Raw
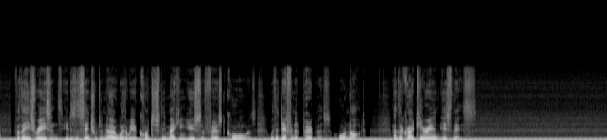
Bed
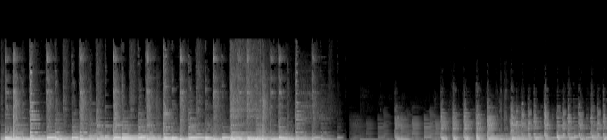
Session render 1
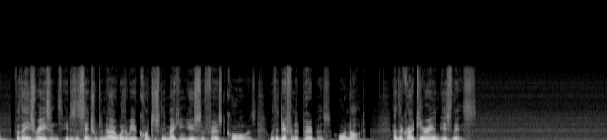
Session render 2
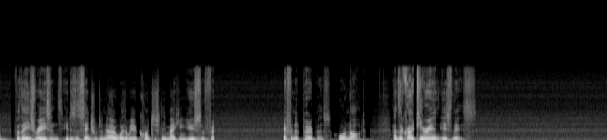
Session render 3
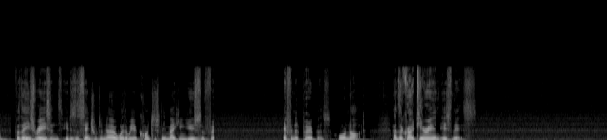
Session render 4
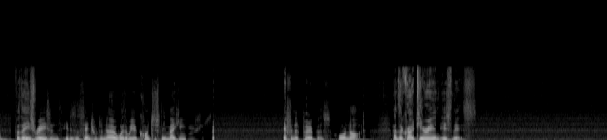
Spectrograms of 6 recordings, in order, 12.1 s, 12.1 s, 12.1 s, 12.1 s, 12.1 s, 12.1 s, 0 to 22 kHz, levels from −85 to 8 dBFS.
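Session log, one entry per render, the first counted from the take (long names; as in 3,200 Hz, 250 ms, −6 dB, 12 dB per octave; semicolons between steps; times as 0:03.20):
hum removal 60 Hz, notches 5
0:01.74–0:03.70: high-frequency loss of the air 120 metres; 0:04.27–0:05.67: fill with room tone; 0:07.94–0:08.79: bass and treble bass 0 dB, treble +14 dB
level −12 dB
0:00.71–0:02.00: low-pass filter 2,000 Hz; 0:03.69–0:04.24: resonant band-pass 820 Hz → 4,300 Hz, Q 14; 0:05.71–0:07.15: Savitzky-Golay smoothing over 15 samples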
